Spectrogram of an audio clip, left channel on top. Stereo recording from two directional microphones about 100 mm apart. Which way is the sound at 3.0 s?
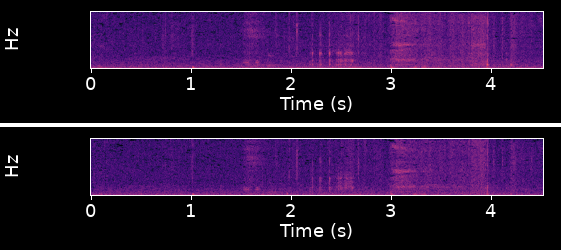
10° left (ahead or behind).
